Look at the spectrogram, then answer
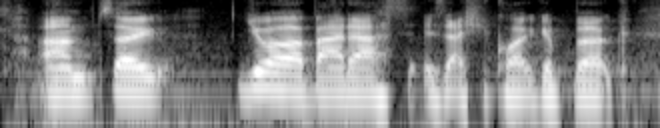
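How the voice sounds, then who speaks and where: A man with a London accent at a fairly quick pace. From London, England. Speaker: tech YouTuber and software team manager. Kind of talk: casual recommendations monologue. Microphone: professional studio mic.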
